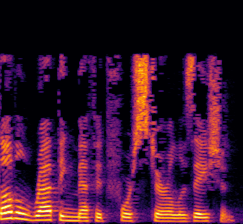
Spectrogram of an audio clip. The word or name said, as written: double wrapping method for sterilization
